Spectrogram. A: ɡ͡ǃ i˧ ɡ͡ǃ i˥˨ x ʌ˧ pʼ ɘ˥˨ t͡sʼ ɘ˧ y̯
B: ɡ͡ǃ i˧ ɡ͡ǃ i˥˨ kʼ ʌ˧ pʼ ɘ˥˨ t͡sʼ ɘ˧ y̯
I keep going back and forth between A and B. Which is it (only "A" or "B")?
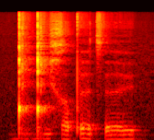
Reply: A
